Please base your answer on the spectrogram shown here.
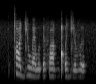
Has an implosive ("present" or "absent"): absent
